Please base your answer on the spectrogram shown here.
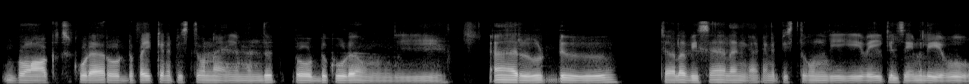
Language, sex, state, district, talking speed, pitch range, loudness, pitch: Telugu, male, Andhra Pradesh, Visakhapatnam, 95 wpm, 95-100 Hz, -21 LUFS, 95 Hz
